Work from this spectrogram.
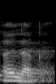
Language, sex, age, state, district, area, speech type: Maithili, male, 60+, Bihar, Madhepura, urban, spontaneous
